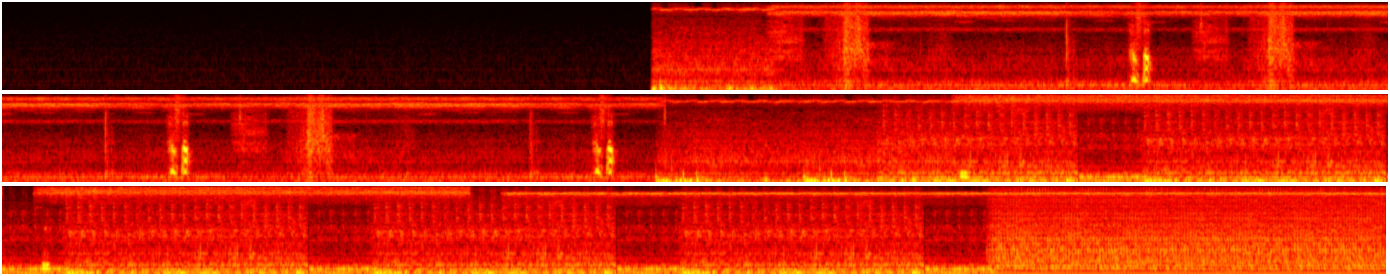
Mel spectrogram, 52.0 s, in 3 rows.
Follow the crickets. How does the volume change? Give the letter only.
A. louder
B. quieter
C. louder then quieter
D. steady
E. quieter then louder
D.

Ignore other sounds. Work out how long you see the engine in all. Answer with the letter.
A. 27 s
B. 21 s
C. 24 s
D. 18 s
C.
